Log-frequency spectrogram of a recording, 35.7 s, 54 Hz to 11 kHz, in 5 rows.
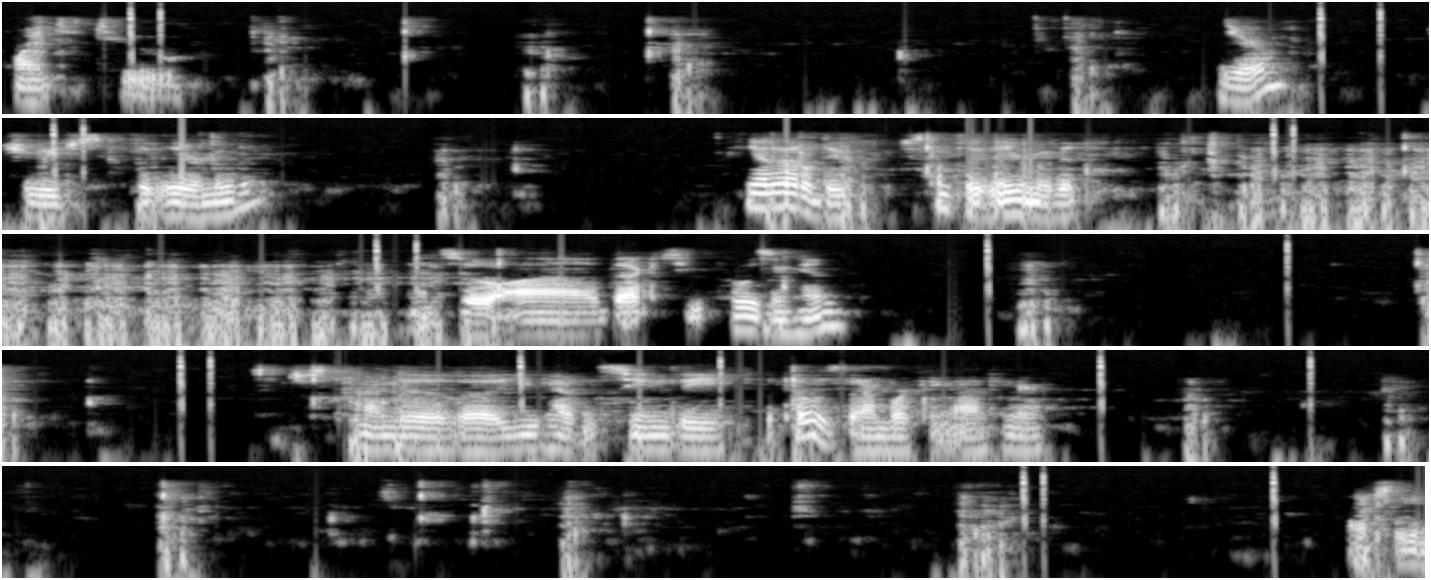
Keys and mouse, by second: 0.3 Tab, 4.1 Tab, 7.4 Tab, 10.1 ctrl+Tab, 12.0 ctrl+s, 16.8 middle click, 17.6 middle click, 18.3-19.9 drag, 20.2 middle click, 22.9-23.9 middle drag, 23.9 click, 24.3-27.6 middle drag, 32.8-34.8 middle drag, 34.8-35.6 drag.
